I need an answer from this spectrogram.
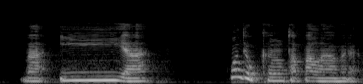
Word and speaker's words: Bahia: Quando eu canto a palavra Bahia, eu vejo que a sílaba tônica da palavra é o HI, Bahia.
